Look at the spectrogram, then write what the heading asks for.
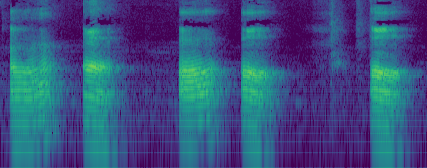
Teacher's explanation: no centro da boca a a abrimos abaixarmos o maxilar e direcionamos o fonema para o nariz para as narinas · ele está localizado no centro da boca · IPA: [ã]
